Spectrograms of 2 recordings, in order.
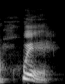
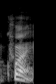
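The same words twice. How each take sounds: First: 会 said huì, with an h onset; usual huì reading. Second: 会 said kuài, with a k onset; kuài pronunciation. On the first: Teacher showing the character's common reading, 会 said huì. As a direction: read 会 as hway, not kwai. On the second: Teacher giving this word's reading, 会 said kuài. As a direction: pronounce 会 as kwai, not hway. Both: Shown as a demonstration. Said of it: "発音は会と言いますね".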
